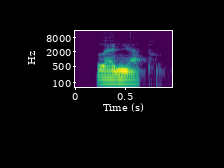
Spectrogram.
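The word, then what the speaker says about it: Lagniappe: How do I say it again? Louisiana. What did it say? Lenyap. That sounds so much easier than what the word actually looks like.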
